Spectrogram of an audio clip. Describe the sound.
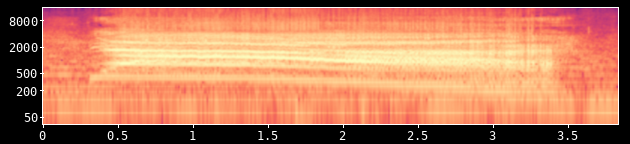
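A single loud, sustained roar performed by a human voice, held for about three seconds with a slightly falling pitch before cutting off. Forceful, with no talking around it.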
